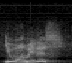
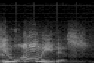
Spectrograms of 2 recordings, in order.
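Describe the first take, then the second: First: Pitched up, firm appeal; measured but insistent demand; earnest insistence. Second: Slow, high-pitched demand; heated, drawn-out insistence; insistent demand. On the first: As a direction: press the point after a pause. Presses the same demand again. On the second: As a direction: lean hard on every word, pitch up. Demands a favour from boss. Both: Acted.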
